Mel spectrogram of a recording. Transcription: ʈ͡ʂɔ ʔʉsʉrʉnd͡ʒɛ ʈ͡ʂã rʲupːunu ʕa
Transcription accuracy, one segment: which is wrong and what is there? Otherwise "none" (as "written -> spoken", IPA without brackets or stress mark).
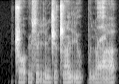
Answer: none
